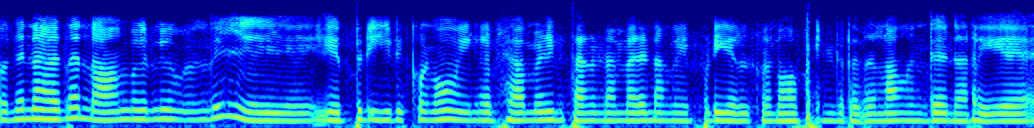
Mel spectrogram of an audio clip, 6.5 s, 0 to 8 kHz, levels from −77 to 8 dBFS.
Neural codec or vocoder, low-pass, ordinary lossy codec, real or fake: codec, 16 kHz, 1 kbps, FreqCodec, larger model; none; none; fake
